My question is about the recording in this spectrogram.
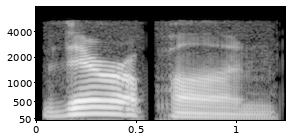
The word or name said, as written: thereupon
